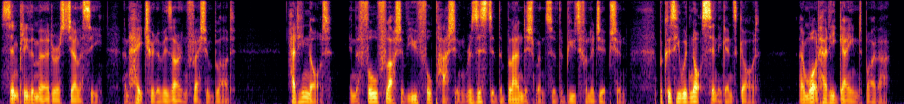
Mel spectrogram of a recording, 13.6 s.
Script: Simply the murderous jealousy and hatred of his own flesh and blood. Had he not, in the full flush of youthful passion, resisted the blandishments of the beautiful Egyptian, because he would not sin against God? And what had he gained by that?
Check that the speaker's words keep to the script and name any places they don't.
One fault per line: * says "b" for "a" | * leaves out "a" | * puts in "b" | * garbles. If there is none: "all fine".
all fine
